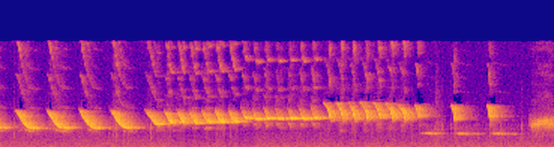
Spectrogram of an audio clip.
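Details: Very loud male canary song: rapid repeated upswept notes accelerate into a fast rolling trill, followed by a few spaced sharp notes and a final buzzy burst.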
